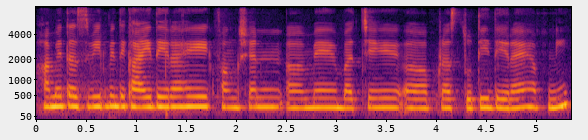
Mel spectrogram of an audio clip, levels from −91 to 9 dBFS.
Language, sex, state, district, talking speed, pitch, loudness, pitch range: Hindi, female, Madhya Pradesh, Bhopal, 200 wpm, 215 Hz, -15 LUFS, 205-230 Hz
